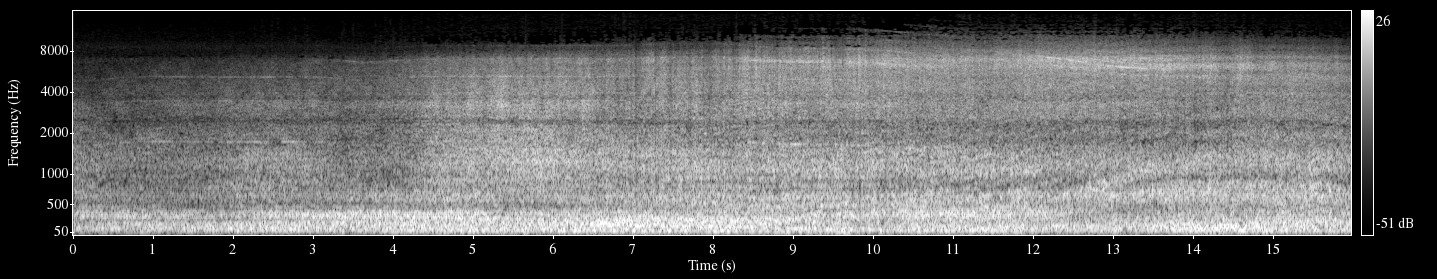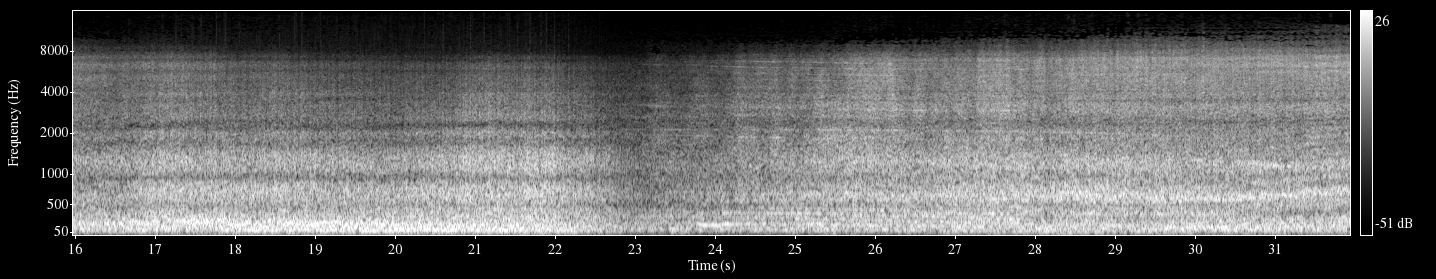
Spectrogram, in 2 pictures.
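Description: Turbofan engines of an Oman Air Boeing 737 landing: a loud, steady jet roar with a whine that shifts in pitch as it passes close and rolls down the runway. After a brief dip a little over 20 seconds in, the roar of another airliner's engines builds again as an IndiGo Airbus A320neo comes in on approach.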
